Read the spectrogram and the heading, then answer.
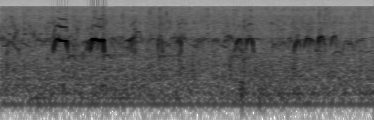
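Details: Ducklings in a large flock of about a thousand: clear, high, down-curved peeps, two loud ones close by near the start, then a quicker run of softer overlapping peeps over faint background hiss.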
